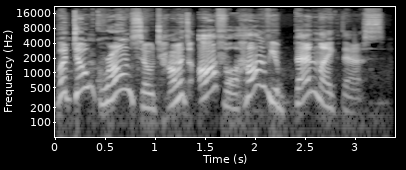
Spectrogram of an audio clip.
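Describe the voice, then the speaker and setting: Woman voicing a frightened, high-pitched little boy. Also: wildly swooping pitch, normal speed, sharp tone, heavily acted. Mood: alarmed, worried. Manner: urgent, high, exclaiming. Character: frightened, earnest younger boy, worried brother. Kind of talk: storybook character voice.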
